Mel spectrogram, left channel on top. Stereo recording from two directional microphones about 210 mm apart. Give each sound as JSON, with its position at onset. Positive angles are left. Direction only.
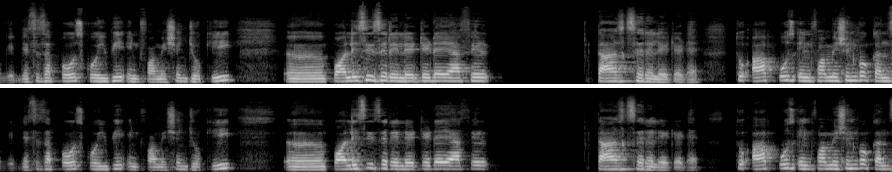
{"t": 0.1, "sound": "speech", "side_deg": 30}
